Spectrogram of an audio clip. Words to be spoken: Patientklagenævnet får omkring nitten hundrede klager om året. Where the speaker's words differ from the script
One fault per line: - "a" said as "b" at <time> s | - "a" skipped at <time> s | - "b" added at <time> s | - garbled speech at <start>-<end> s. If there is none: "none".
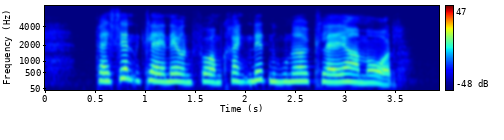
none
